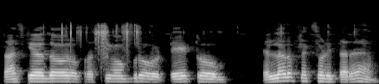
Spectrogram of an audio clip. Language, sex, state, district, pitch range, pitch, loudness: Kannada, male, Karnataka, Shimoga, 125-140 Hz, 135 Hz, -15 LUFS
